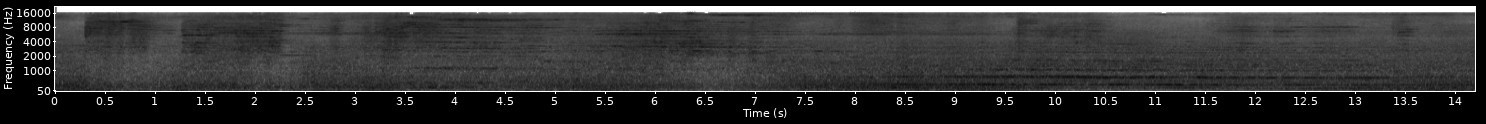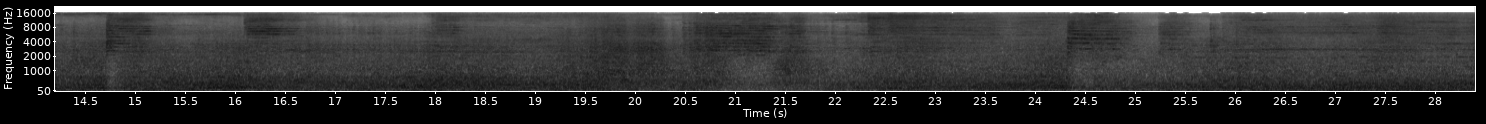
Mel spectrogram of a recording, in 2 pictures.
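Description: Double-stack intermodal container train rolling past at close range: a steady rumble and clatter of steel wheels on rail, laced with high-pitched wheel squeal. In the middle, a lower squealing tone holds for several seconds.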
